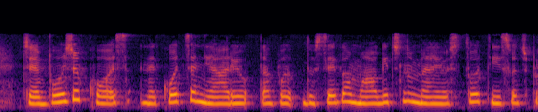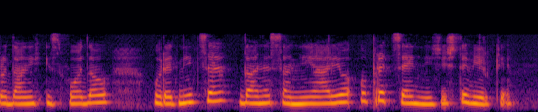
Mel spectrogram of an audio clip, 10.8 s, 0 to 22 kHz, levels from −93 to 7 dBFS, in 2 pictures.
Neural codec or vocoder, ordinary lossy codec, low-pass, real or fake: codec, 16 kHz, 16 kbps, FunCodec, trained on Chinese and English, 50 frames a second; none; 7.2 kHz; fake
